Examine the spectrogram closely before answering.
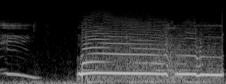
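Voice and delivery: long, very high fake-crying wail; mock wail. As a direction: bawl loudly in hammed-up grief. Mock mourning of Super Kid. (kunwaring atungal ng iyak)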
